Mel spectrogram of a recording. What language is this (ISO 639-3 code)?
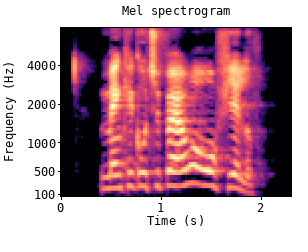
dan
